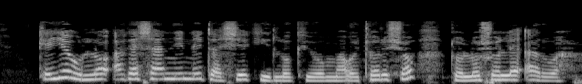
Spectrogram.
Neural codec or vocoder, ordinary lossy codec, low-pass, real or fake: none; AAC, 24 kbps; 19.8 kHz; real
